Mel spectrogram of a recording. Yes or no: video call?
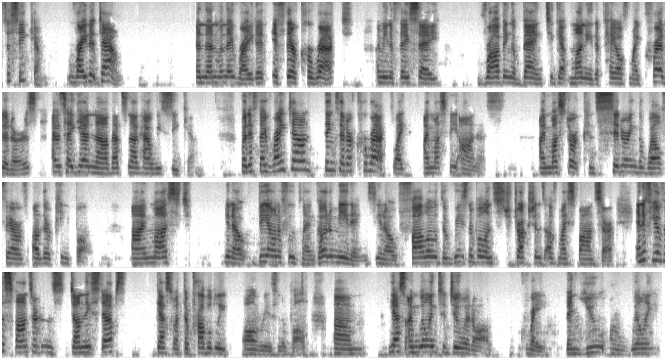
yes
